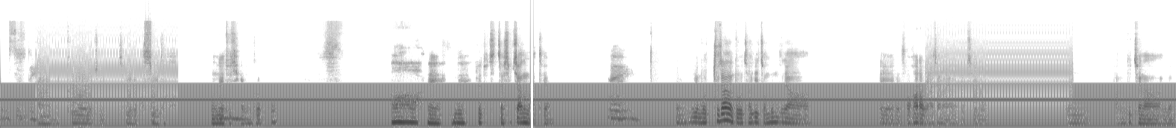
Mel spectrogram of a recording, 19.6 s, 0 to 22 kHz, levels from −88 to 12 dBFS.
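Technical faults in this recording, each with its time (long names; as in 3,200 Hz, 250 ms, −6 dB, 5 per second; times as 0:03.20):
mains buzz 60 Hz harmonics 27 −33 dBFS
whistle 820 Hz −32 dBFS
0:00.58–0:02.97: clipping −24.5 dBFS
0:08.84–0:08.89: drop-out 53 ms
0:15.41–0:17.90: clipping −26.5 dBFS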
